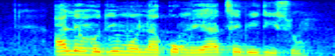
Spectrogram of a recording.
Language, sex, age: Southern Sotho, male, 24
